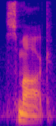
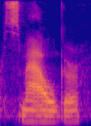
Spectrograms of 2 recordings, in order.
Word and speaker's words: Smaug: It's nothing is asked of Benedict Cumberbatch in this movie but to be Smaug or Smauger, you know, if you're Peter Jackson you want to say it wrong.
